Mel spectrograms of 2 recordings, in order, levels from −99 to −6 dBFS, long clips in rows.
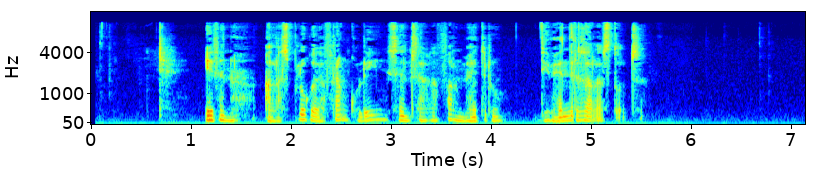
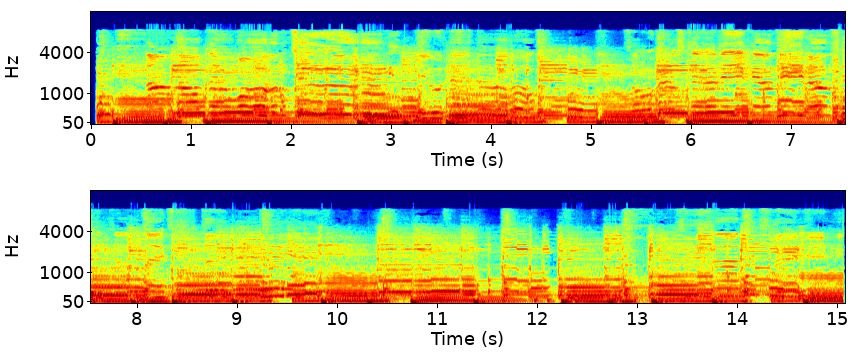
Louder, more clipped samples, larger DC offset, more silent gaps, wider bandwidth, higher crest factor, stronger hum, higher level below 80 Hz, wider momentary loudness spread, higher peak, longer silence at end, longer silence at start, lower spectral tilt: second, -34 LUFS vs -10 LUFS; second, under 0.1% vs 1%; second, under 0.1% vs 2%; neither; first, 11.5 kHz vs 9 kHz; first, 28 dB vs 10 dB; neither; second, -62 dBFS vs -14 dBFS; first, 9 LU vs 4 LU; second, -10 dBFS vs 0 dBFS; first, 1.6 s vs 0.05 s; about the same, 0.1 s vs 0.05 s; second, -3 dB/octave vs -7 dB/octave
